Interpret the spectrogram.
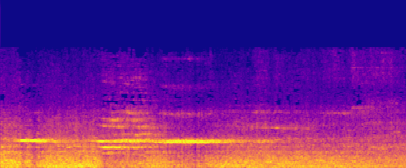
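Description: Wagons of a container freight train rolling past on the rails, the rumble slowly fading as the last wagons go by. A high wheel squeal rises over it briefly near the start and again for about two seconds from a second in.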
